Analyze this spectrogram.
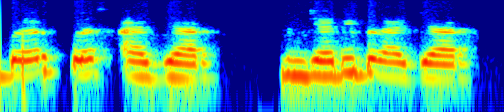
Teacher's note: Umpamanya, dalam pengimbuan prefiks ber pada dasar ajar, terjadi perubahan bunyi di mana fonem R berubah menjadi fonem L. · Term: Perubahan fonem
